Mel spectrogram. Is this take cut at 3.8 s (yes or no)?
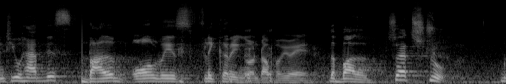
yes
